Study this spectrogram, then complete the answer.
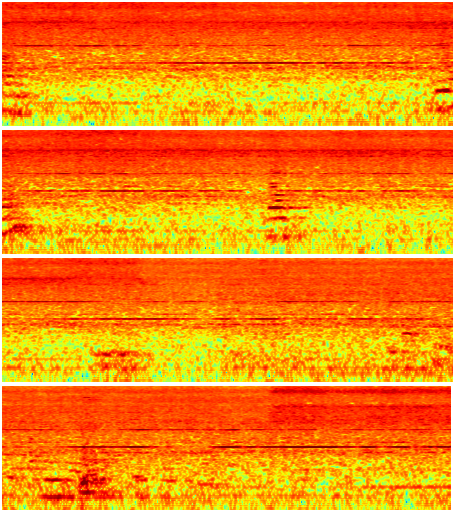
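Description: A hair dryer blows air with a steady whine.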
